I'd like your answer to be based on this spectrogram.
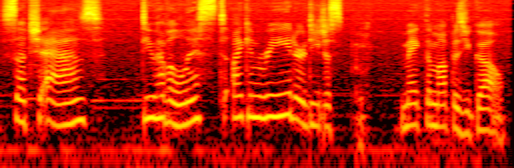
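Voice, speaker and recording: Game heroine, female actor: young, defiant, sardonic, dry natural delivery at a middle pitch. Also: moderate pace, darkish tone, soft background music, natural voice. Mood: guarded, challenging. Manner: dry, challenging, conversational. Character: defiant, sardonic young woman newly made an idol. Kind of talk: video game voice acting.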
